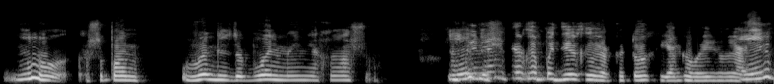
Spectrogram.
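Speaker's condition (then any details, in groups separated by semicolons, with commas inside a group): Cerebral palsy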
